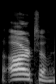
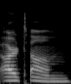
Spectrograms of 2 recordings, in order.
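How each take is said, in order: First: It is said in a Yankee American accent. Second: It is said carefully, following the spelled pronunciation. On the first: "my Yankee American accent on Artem" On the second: "he spelled it phonetically for me"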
